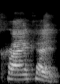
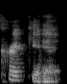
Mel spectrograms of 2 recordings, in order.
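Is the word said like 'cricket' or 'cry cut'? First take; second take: cry cut; cricket. First: It is said like 'cry cut'. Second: It is said like 'cricket'. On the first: The speaker calls it wrong. "I thought it was Crycut too" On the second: The speaker calls it right. "but it's Cricut. Like little insect"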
